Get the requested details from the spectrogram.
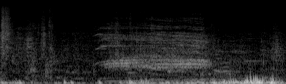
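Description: Geese honk nearby.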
